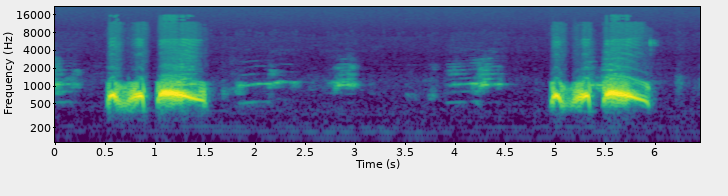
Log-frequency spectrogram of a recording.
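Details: Spotted dove used as a decoy, cooing to lure and stimulate wild doves to answer. Two low, throaty coo phrases, each a short stuttered note followed by a longer falling coo. The phrases are about four seconds apart, with faint soft notes between them.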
